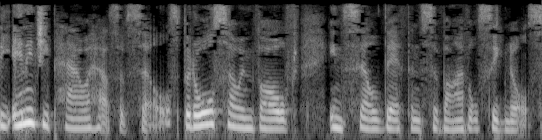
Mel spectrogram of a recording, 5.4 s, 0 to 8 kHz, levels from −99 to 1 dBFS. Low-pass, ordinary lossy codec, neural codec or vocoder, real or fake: 7.2 kHz; MP3, 32 kbps; vocoder, 22.05 kHz, 80 mel bands, Vocos; fake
